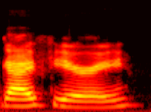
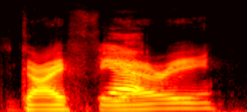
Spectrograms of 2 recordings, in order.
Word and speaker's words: Guy Fieri: my son is sick guy fury alright also apparently that's not how you pronounce his name what guy fairy yeah it's like Guy Fieri oh did you look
